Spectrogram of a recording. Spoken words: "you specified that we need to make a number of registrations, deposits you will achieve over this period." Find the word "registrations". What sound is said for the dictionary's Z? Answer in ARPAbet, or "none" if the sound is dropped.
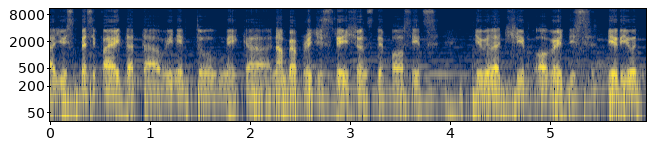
S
